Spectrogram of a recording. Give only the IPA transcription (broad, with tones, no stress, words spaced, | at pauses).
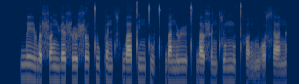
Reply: we˥˩ɪ̯ɻwä˩ ʂɑ˥˧ŋɥɛ˥˩ʂɻ̩˥ ʂɤ˥ t̪u˥pə˥˩nt͡sʰwä˥ t̪i˥ŋt̪ṵ˨˩ t̪ʰwa˥nɻɻ̩˥˧ t̪ʰwä˥˩ʂə˧˥nt͡su˥ n̪u˧˥t̪ʰɑ̰˨˩ŋ lwɔ˧˥sa˥n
